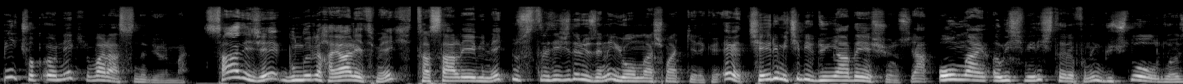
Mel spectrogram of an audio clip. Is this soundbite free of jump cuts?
yes; 0 cuts

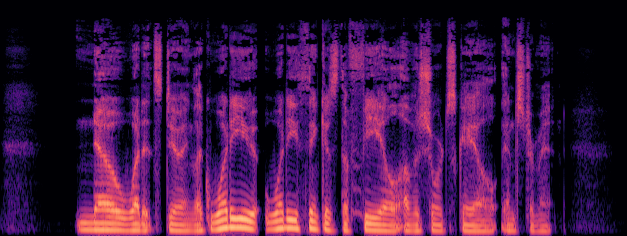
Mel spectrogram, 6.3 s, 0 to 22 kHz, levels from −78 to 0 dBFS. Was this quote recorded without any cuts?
yes; 0 cuts

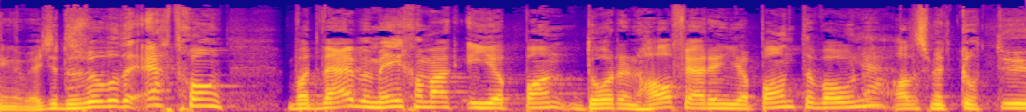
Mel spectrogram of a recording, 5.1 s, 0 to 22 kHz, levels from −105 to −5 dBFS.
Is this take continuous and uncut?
yes; 0 cuts

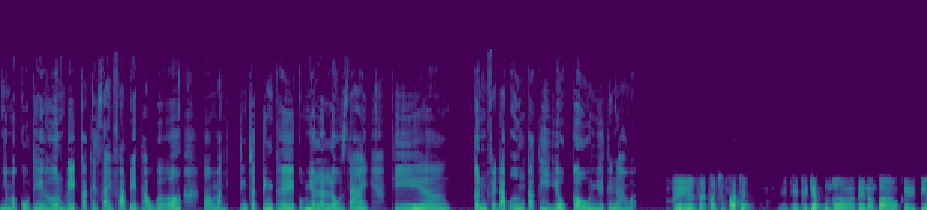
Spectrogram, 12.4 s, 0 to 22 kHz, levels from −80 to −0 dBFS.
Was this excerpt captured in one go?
yes; 0 cuts

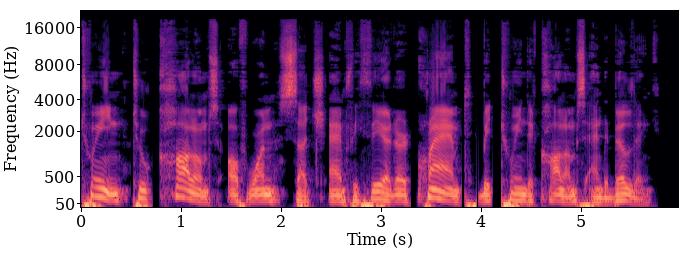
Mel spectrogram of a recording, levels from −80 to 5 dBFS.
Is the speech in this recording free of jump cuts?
yes; 0 cuts

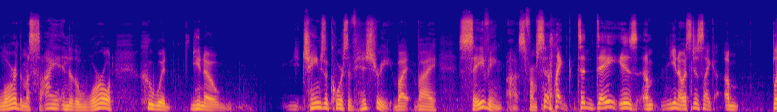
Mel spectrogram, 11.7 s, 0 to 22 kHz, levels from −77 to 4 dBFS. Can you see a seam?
yes; 2 cuts; at 8.0 s, 10.4 s

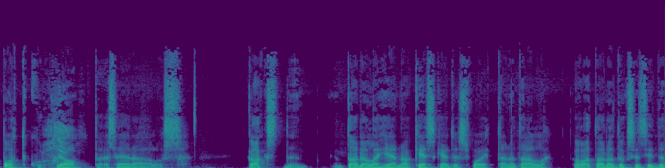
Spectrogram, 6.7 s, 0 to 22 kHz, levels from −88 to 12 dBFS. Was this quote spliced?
no; 0 cuts

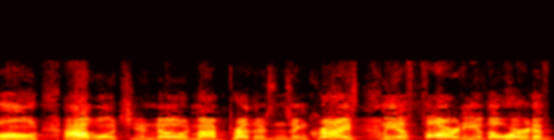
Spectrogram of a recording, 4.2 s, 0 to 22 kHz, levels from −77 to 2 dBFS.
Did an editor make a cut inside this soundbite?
yes; 3 cuts; at 1.4 s, 2.2 s, 2.9 s

